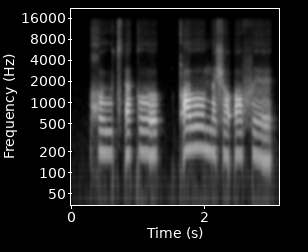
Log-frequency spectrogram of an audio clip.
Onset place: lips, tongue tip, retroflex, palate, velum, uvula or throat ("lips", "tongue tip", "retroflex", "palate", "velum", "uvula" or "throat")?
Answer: uvula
